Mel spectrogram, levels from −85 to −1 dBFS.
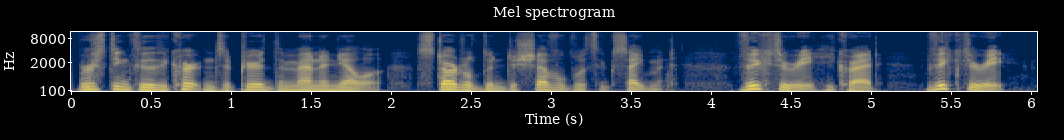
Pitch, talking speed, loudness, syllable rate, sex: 125 Hz, 180 wpm, -20 LUFS, 6.8 syllables/s, male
